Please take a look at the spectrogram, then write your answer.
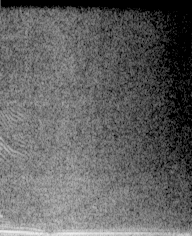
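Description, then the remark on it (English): A car engine revs hard on a winding mountain road, its loud droning pitch dipping and then holding steady under a rush of road noise for two seconds, with no voices. “These mountain roads sure are windy. Yeah, they're fun to drive.”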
